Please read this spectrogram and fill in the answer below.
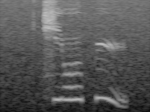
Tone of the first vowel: high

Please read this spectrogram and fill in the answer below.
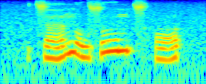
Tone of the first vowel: rising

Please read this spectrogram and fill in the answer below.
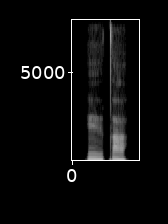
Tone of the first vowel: falling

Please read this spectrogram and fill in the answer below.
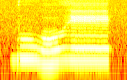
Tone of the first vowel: high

